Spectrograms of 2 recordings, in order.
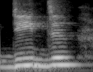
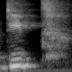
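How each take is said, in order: First: The final consonant is a voiced d sound. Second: The final consonant is a voiceless t sound. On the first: The speaker calls it right. "so I started to say did" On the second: The speaker calls it wrong. "replaced um, the voiced uh, consonant with a voiceless"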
